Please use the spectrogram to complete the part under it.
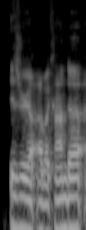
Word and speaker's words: Israel Abanikanda: All right, I'm up, and I'm gonna go with Israel Abanikanda.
